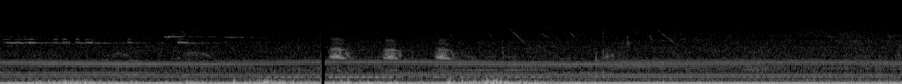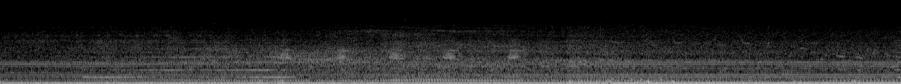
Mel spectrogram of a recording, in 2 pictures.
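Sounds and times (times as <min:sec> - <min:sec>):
train rumbling and humming: 0:00.0 - 0:18.0.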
